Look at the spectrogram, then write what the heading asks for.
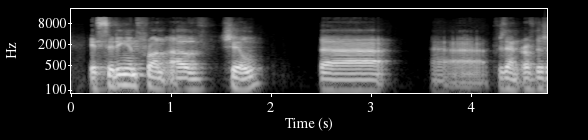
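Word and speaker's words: Gilles: sitting in front of chill the uh presenter of the show oh is that how you pronounce it I've just been saying child so this is a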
